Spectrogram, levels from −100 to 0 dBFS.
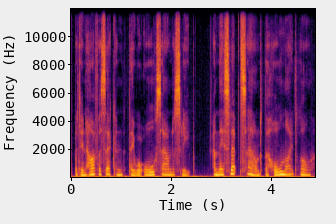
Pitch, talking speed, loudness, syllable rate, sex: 190 Hz, 220 wpm, -17 LUFS, 5.3 syllables/s, female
